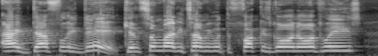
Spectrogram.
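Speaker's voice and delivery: mock thoroughly upset, insistent, demanding tone. Retelling a story, imitating an upset Millie Bobby Brown. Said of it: "she's thoroughly upset".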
